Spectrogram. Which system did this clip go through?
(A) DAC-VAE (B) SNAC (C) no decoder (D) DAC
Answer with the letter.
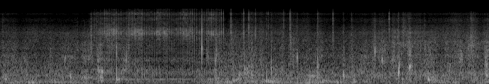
A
